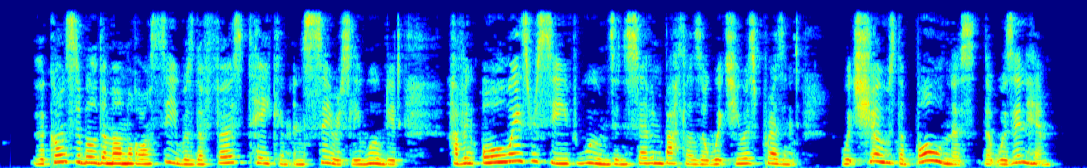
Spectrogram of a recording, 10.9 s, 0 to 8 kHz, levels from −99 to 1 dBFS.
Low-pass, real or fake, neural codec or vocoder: 7.2 kHz; real; none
